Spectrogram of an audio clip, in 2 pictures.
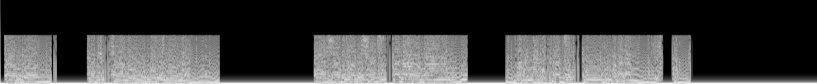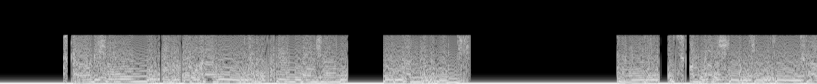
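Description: Throughout the whole clip, the speech suffers from linear audio read as companded. Plain 8-bit samples are expanded as mu-law codes, so tiny values on one side of zero jump to the largest outputs. The result is very loud, harsh distortion, a waveform of dense slabs, and broadband smear across the spectrogram.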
